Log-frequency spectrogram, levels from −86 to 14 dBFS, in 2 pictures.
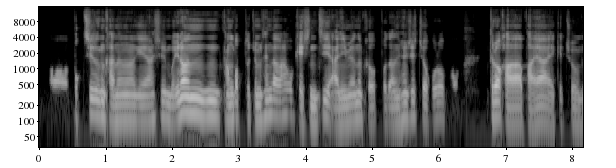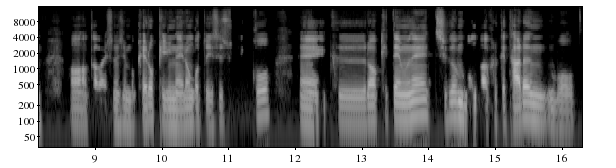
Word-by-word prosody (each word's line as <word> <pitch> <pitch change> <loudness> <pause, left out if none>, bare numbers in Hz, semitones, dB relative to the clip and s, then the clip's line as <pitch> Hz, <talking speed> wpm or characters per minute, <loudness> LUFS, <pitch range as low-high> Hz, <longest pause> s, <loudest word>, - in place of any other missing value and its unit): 어 95 -2 -3
복직을 130 -3 +1
가능하게 105 -1 0
하실 110 +3 -3
뭐 105 -1 -2
이런 125 -3 +6
방법도 110 +2 -2
좀 105 -1 -3
생각을 130 -1 +1
하고 130 0 -6
계신지 115 +2 +1
아니면은 100 +5 0
그것보다는 95 -1 -6
현실적으로 115 -1 -4
뭐 85 +1 -13 0.4
들어가 95 -6 +6
봐야 95 -1 +3
이렇게 80 - -9
좀 90 -2 -9 0.4
어 90 -1 -1
아까 - - -6
말씀하신 90 +1 -9
뭐 80 - -16
괴롭힘이나 90 -3 -1
이런 95 +2 -2
것도 - - -7
있을 90 +4 -7
수도 - - -9 0.2
있고 130 +2 -4 0.5
예 90 -2 +4 0.2
그렇기 95 +1 -4
때문에 115 +5 +3
지금 115 +3 0
뭔가 110 -4 -2
그렇게 - - -8
다른 110 -4 +3
뭐 80 -1 -7
105 Hz, 325 characters per minute, -23 LUFS, 95-115 Hz, 0.5 s, 이런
